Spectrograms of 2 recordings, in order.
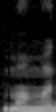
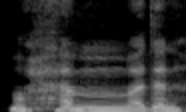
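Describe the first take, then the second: First: The throaty h sound is left out. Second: The throaty h sound is clearly pronounced. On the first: The speaker calls it wrong. "देखिए मैंने हाँ नहीं बोला" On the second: The speaker calls it right. "हा क्लियर करना है"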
